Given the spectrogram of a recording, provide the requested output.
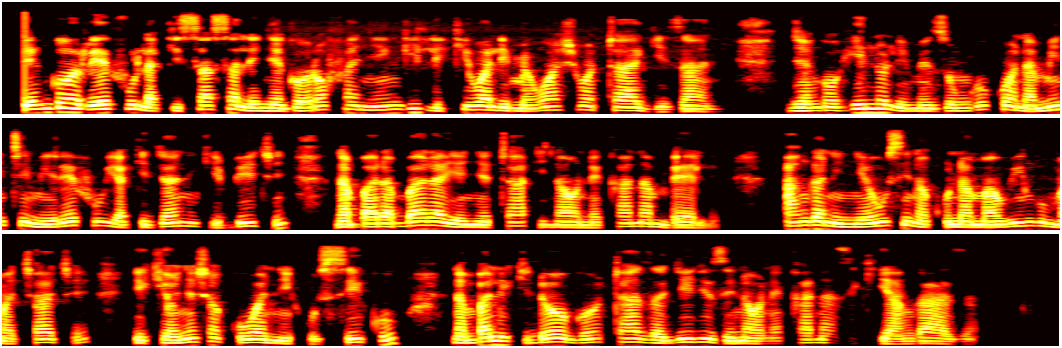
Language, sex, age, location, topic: Swahili, male, 18-24, Nairobi, finance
